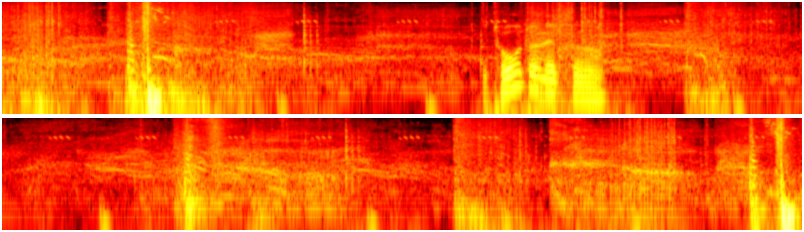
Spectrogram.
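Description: A bow twangs sharply as arrows are shot.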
